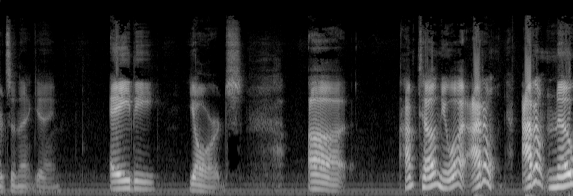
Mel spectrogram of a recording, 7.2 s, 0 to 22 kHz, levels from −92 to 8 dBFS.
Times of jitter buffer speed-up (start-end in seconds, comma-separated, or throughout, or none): none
